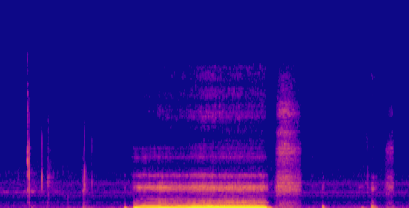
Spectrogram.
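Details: Shar-Pei dog sleeping by a radiator: one long, loud, buzzing snore followed by a brief breathy exhale in a quiet room; snoring.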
